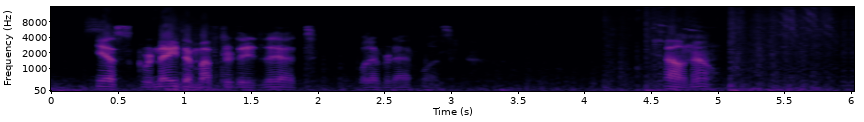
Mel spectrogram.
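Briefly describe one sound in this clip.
A rifle fires shots.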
